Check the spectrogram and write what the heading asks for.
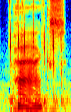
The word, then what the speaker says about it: P4X: The name pronounced PAX, the Latin word for peace, was an ironic gesture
